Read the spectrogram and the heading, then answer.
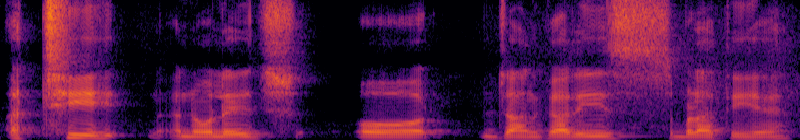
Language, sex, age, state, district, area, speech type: Hindi, male, 30-45, Rajasthan, Jaipur, urban, spontaneous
